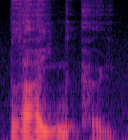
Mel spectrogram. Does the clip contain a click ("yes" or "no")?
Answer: no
